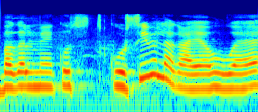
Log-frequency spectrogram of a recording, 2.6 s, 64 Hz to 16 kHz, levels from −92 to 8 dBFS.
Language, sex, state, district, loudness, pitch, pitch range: Hindi, female, Jharkhand, Garhwa, -15 LUFS, 230 Hz, 220-245 Hz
